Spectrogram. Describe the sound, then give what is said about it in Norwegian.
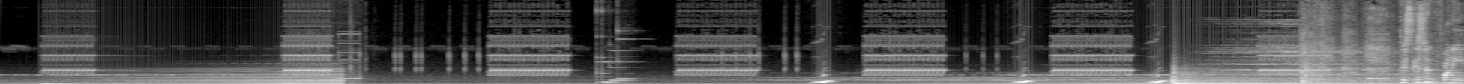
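A telephone rings repeatedly in steady bursts in a kitchen, clear, with short tonal chirps and a low rumble around it before a loud, dense wash of noise takes over near the end. “Det starter jo med en reprise på åpningsscenen fra den første filmen, der det er ei uskyldig lita jente som eh, holder på å tjone på inne i kjøkkenet, og så ringer telefonen.”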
